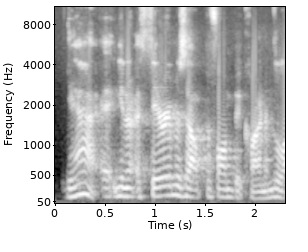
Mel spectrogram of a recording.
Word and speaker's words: Ethereum: Ethereum? – Yeah, Ethereum.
